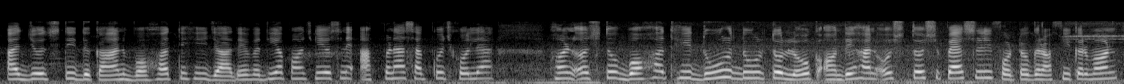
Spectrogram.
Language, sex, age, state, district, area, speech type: Punjabi, female, 18-30, Punjab, Faridkot, rural, spontaneous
